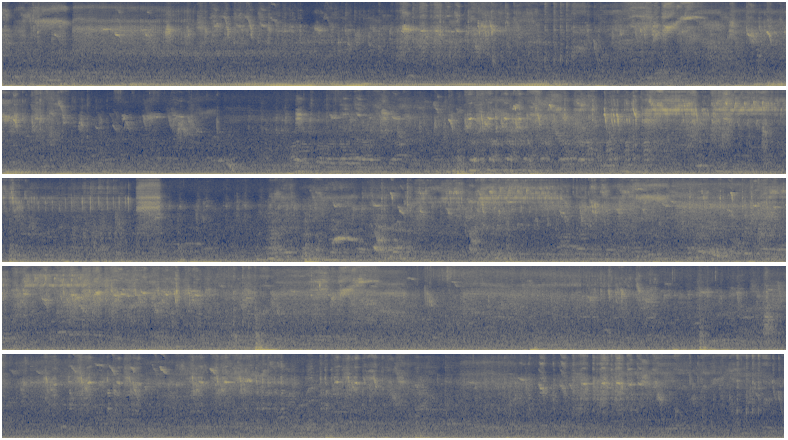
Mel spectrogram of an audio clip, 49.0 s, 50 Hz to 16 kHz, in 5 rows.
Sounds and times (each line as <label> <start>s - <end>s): weaver birds in the mnemu trees 0.0s - 48.9s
